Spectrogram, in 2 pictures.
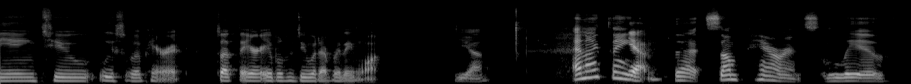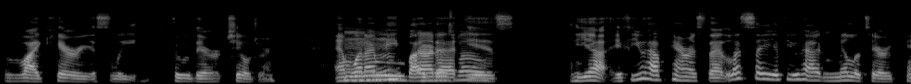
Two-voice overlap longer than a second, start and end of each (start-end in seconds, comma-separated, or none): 12.6-14.0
